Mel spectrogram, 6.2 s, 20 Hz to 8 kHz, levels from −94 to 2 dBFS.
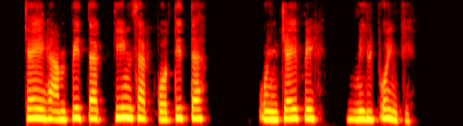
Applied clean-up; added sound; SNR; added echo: neural mask model DeepFilterNet 3.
